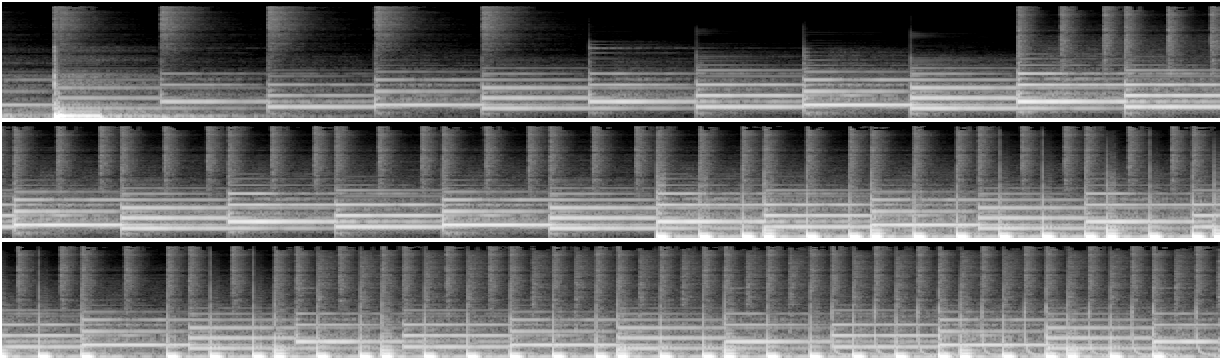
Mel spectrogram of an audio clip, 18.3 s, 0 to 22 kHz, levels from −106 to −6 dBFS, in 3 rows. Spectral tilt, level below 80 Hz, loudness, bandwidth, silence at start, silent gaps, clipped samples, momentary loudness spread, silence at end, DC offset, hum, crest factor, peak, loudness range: -9 dB/octave; -14 dBFS; -16 LUFS; 14.5 kHz; 0 s; none; under 0.1%; 14 LU; 0 s; under 0.1%; none; 14 dB; 0 dBFS; 9 LU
